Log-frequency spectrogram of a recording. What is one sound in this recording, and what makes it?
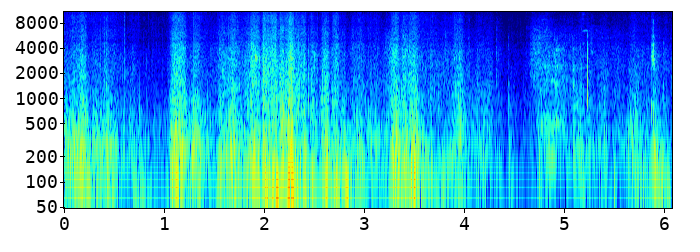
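Footsteps thud on carpeted stairs.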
